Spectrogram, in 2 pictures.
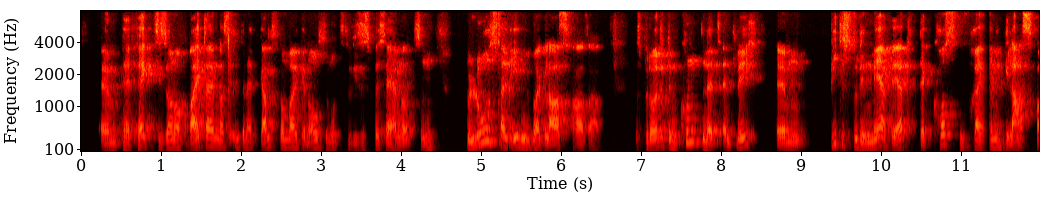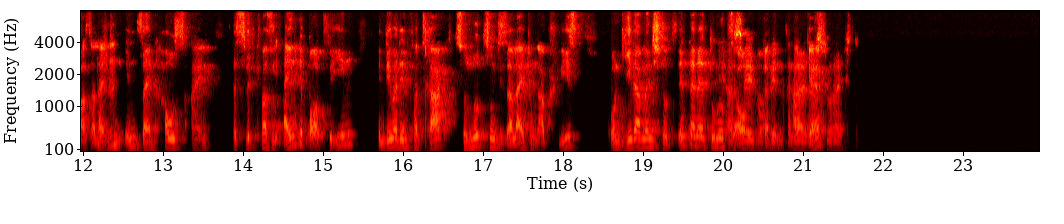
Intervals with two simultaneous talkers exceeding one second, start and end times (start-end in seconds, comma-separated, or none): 19.9-21.3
